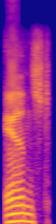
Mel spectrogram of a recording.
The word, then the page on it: Enzed: American English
